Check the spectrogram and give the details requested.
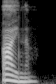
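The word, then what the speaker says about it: Einem: В 1846 году в Москве появляется молодой немец, 20-летний, которого по паспорту зовут Фердинанд Теодор фон Эйнем. По-немецки фамилия произносится Айнем.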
